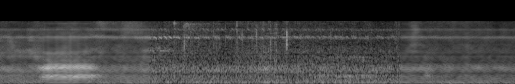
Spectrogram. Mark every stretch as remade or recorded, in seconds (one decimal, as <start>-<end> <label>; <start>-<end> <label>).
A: 0.0-1.5 remade; 1.5-4.0 recorded; 4.0-5.2 remade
